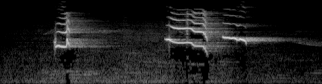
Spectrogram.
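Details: Captive white-rumped shama in high breeding condition, agitated and full of energy, sings two bursts of clear whistled notes, a high downslurred phrase then a rich warbled phrase ending in a long sliding whistle; quiet background.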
